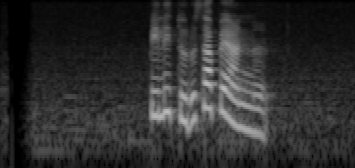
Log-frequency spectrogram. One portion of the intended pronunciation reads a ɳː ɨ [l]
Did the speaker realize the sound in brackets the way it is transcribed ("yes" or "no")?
no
